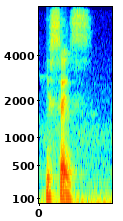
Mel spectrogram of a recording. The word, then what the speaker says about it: says: আমরা সরাসরি বলি কি সেস তো সেইস হবে না সেই এখানে একটা এই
